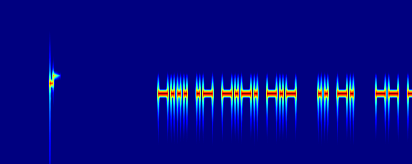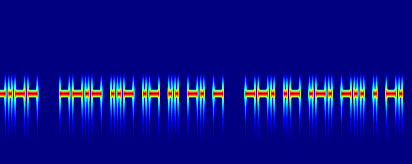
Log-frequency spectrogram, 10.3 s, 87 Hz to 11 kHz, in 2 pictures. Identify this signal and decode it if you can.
Morse code, heard as a keyed tone, about 30 wpm, 700 Hz. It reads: BACK IN MY QUAINT GARDEN
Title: Pangram Challenge v2 - 30wpm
